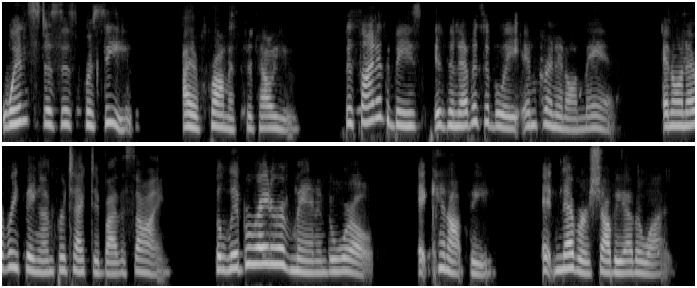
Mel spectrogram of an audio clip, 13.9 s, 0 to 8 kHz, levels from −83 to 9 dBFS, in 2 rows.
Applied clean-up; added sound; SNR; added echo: neural mask model Resemble Enhance denoiser.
